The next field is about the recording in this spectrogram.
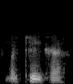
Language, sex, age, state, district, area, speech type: Urdu, male, 18-30, Bihar, Araria, rural, conversation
